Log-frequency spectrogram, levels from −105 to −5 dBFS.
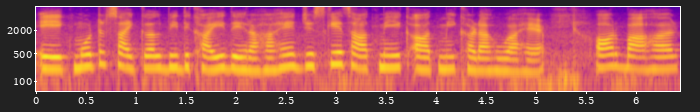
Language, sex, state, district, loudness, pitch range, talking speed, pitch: Hindi, female, Punjab, Kapurthala, -15 LUFS, 205-230 Hz, 160 wpm, 215 Hz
